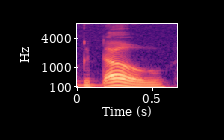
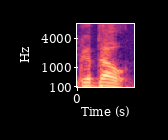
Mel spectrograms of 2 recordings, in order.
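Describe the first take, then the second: First: The final T is silent. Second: The final T is sounded. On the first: The speaker calls it wrong. "The T is pronounced" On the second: The speaker calls it right. "you pronounce the T"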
